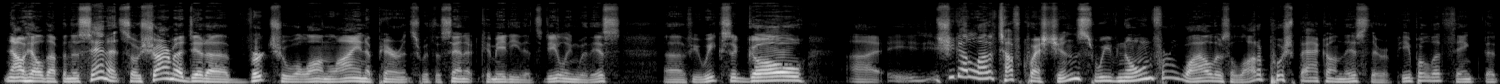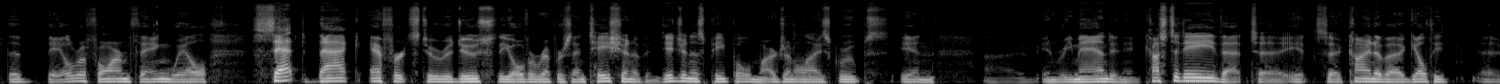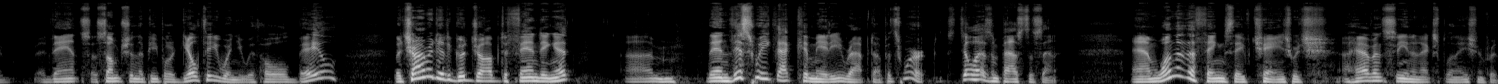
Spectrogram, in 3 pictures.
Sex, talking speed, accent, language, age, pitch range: male, 175 wpm, American, English, 50-69, 115-150 Hz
